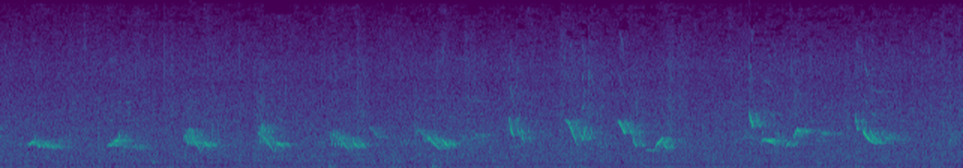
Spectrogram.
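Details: Northern mockingbird singing in the rain: a varied run of short, sharp phrases, slurred and swept notes between low and high pitch, delivered about twice a second with brief pauses, over a steady hiss of background noise.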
